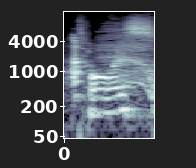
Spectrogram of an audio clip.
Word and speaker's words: Ptolus: The P is silent. Ptolus, yeah. I've been saying that wrong for 20 years, Monty. Nice job. Ptolus.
